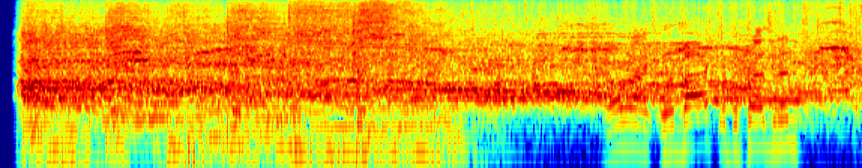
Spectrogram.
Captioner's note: cheers and applause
